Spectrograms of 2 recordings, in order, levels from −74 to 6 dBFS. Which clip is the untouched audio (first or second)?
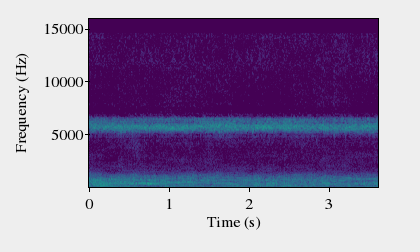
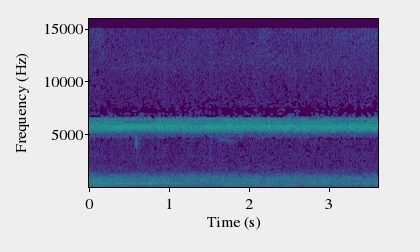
second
